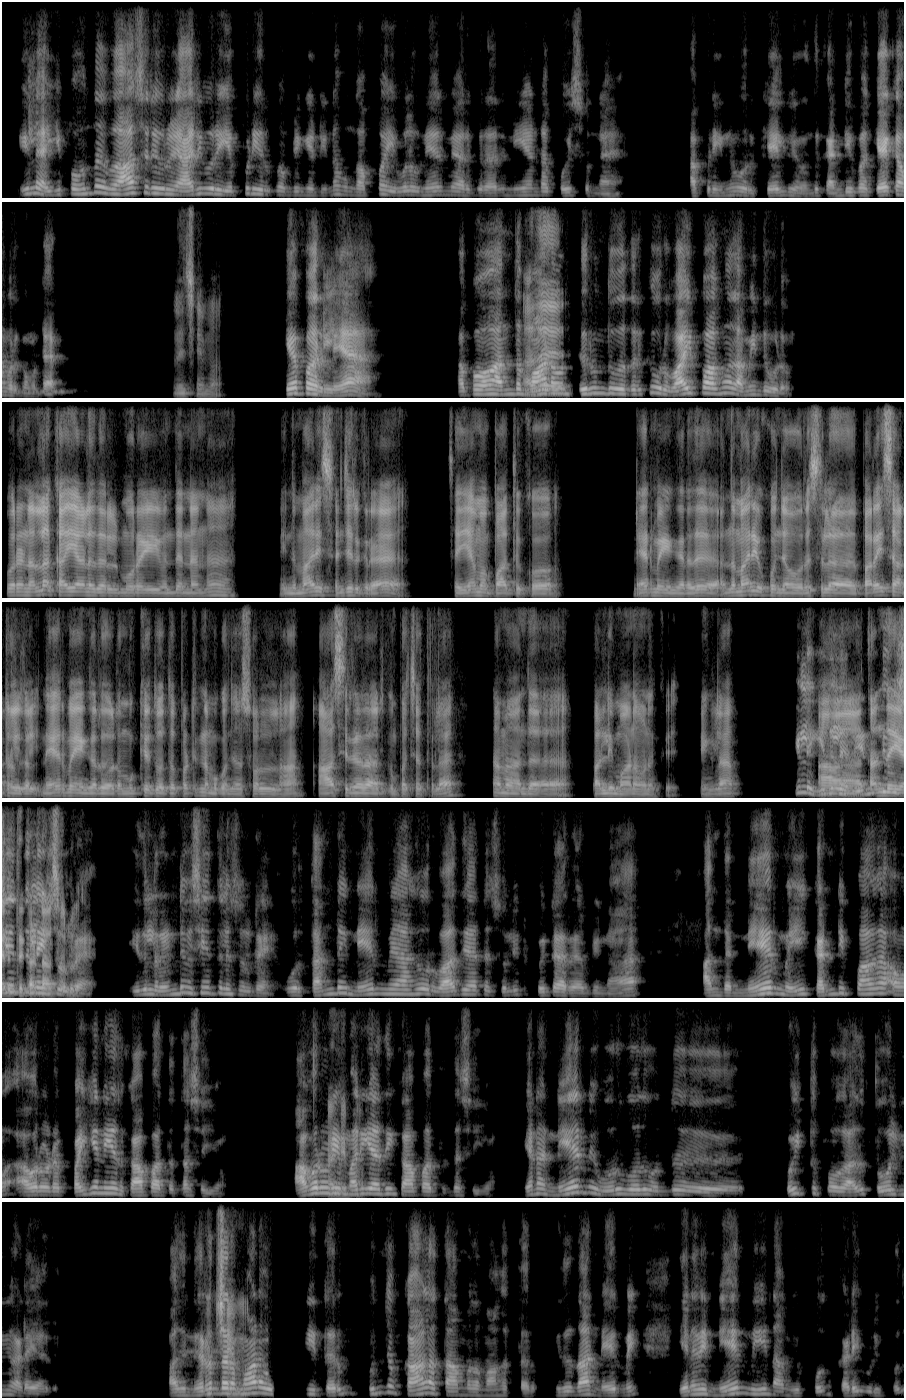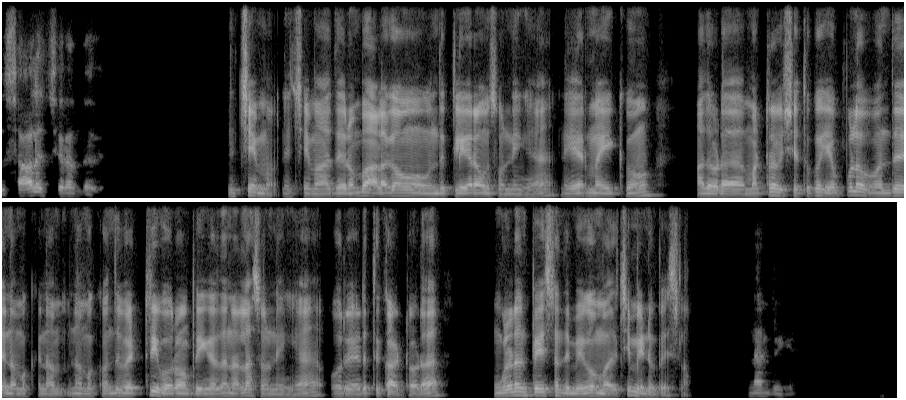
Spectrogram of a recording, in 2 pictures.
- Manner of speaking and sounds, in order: unintelligible speech; in English: "க்ளியராவும்"
- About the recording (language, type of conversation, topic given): Tamil, podcast, நேர்மை நம்பிக்கையை உருவாக்குவதில் எவ்வளவு முக்கியம்?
